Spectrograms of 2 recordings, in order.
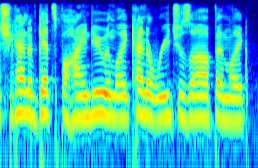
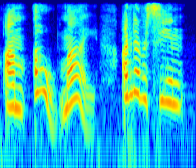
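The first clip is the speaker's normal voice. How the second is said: high, halting, wondering voice; awed dwarf shopkeeper; 6 semitones higher, 5 dB louder than usual. Acted. Dwarf shopkeeper seeing an unfamiliar kind of customer, awed. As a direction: trip over words in high-pitched amazement.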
